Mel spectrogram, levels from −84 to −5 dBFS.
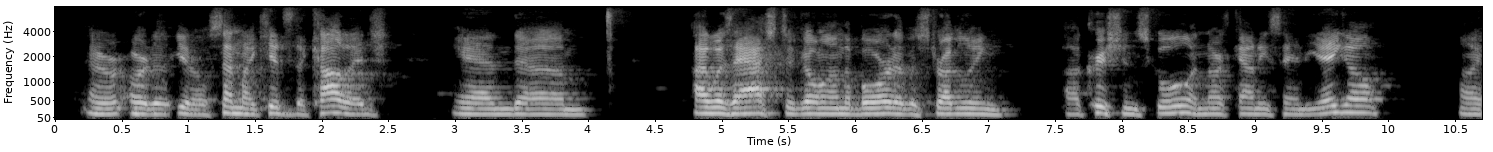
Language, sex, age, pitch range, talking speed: English, male, 60-79, 140-165 Hz, 180 wpm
